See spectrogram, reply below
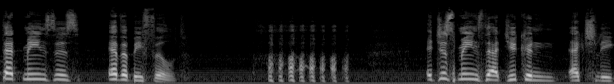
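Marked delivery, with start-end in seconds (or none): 2.7-3.5 soft chuckle; real, low-key burst of laughter. Real, not acted. Preacher laughs after his line.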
